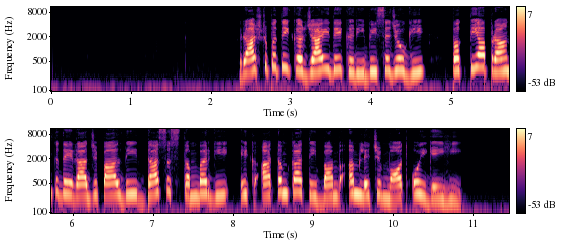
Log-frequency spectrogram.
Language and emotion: Dogri, neutral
